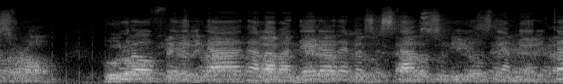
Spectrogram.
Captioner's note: speaking Spanish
